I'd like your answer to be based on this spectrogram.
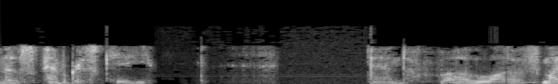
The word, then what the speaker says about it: Caye: Transportation on the Key, they're spelled C-A-Y-E, it's pronounced Key.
